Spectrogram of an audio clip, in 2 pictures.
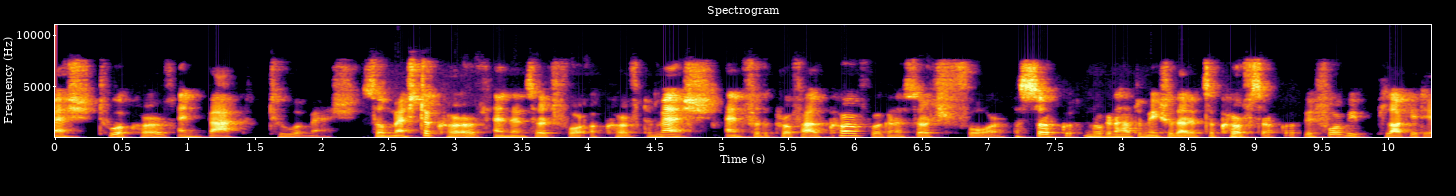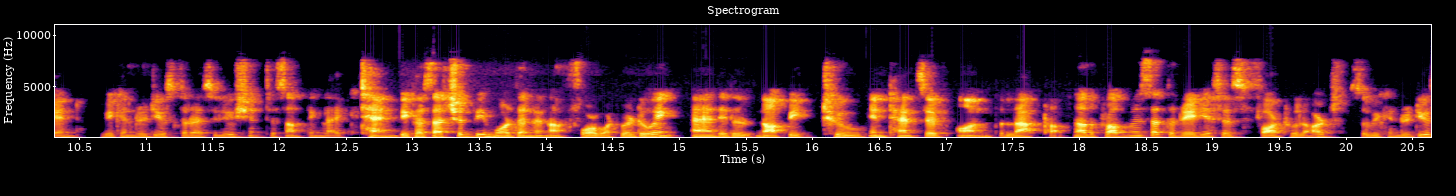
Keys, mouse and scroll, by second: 3.2 shift+a, 5.6 shift+a, 10.9-12.7 drag, 14.1-17.1 drag, 20.1-20.6 drag.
